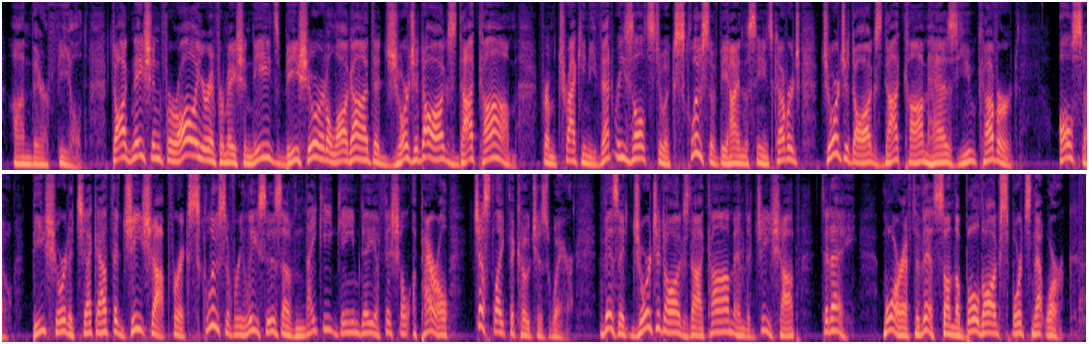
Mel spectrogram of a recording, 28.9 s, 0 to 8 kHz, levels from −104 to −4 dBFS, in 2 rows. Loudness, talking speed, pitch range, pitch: -29 LUFS, 145 wpm, 130-195 Hz, 160 Hz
